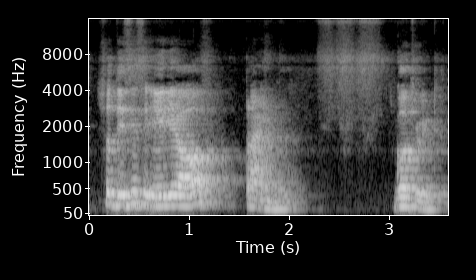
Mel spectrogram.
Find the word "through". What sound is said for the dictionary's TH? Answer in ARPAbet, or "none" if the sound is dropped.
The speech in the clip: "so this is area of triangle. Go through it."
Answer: T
